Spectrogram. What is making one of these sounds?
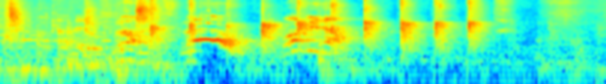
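Young men shout and cheer loudly in a small echoing room.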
